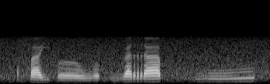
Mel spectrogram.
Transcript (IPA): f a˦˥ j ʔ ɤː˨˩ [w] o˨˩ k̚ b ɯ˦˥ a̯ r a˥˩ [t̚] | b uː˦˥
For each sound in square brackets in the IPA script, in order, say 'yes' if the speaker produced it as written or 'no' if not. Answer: yes, no

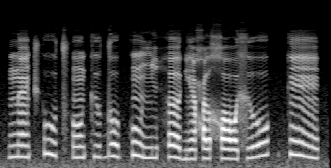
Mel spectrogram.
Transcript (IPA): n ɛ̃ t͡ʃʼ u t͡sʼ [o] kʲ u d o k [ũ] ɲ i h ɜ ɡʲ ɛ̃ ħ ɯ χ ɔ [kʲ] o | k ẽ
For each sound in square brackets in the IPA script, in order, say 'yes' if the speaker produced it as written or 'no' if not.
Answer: no, yes, no

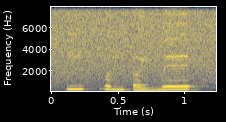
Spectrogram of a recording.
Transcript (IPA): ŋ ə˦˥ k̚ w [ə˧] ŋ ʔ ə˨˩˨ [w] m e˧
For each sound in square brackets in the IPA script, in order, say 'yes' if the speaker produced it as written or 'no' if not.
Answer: yes, no

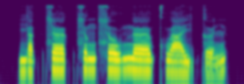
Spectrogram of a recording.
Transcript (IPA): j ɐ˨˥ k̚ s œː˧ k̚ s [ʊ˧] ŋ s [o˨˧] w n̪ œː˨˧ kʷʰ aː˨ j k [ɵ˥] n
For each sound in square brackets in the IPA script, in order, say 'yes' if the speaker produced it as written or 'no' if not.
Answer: yes, yes, no

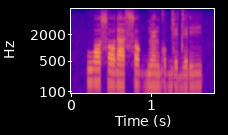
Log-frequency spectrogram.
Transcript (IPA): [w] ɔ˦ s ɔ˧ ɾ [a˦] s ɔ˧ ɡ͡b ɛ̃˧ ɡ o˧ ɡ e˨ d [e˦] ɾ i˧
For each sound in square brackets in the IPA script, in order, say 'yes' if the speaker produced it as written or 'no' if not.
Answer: yes, no, no

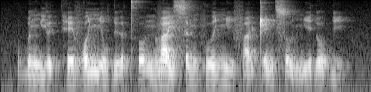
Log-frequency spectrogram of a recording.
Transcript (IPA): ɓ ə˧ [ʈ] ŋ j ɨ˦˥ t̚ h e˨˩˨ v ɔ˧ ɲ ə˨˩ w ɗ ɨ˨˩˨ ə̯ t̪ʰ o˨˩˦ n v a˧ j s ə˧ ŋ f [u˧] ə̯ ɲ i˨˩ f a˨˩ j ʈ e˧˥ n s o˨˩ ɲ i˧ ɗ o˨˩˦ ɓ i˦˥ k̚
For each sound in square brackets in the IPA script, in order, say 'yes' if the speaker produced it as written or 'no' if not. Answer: no, yes

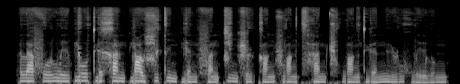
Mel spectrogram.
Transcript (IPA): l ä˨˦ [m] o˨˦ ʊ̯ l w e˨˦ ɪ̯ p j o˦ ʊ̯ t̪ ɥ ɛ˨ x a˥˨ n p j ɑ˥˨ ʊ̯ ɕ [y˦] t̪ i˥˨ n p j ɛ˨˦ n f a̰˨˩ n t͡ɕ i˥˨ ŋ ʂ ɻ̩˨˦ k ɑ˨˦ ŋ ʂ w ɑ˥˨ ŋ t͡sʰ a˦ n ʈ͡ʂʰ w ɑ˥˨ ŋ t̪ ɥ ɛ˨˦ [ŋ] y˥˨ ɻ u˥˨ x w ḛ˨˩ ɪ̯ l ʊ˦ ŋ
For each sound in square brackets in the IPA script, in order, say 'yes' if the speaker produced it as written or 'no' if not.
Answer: no, yes, no

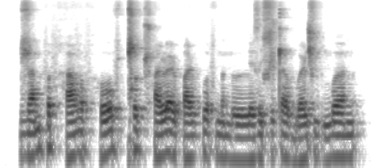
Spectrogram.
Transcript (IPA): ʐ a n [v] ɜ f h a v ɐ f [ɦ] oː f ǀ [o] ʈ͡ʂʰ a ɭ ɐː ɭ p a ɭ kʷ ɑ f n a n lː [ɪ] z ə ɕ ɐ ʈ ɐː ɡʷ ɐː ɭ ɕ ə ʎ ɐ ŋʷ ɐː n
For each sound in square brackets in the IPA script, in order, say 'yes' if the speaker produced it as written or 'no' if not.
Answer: no, no, yes, yes

